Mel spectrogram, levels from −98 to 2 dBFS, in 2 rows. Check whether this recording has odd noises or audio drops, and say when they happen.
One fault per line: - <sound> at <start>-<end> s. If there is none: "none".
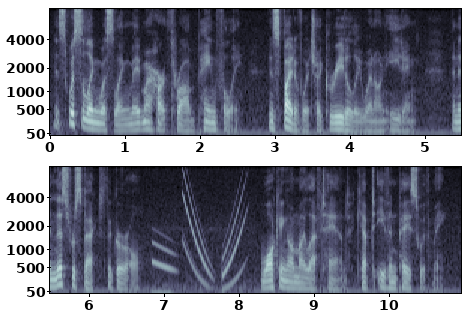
- chirp at 6.8-8.2 s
